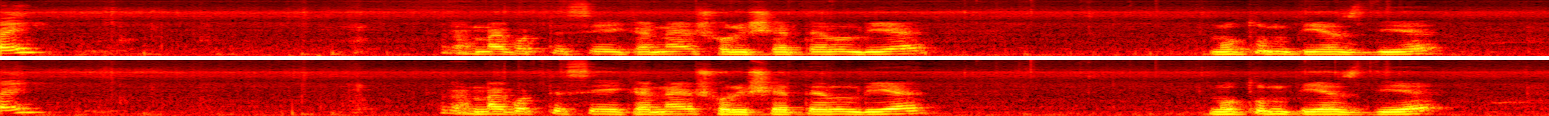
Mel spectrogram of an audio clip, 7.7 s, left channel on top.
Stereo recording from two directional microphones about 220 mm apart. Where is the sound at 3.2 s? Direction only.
30° right (ahead or behind).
